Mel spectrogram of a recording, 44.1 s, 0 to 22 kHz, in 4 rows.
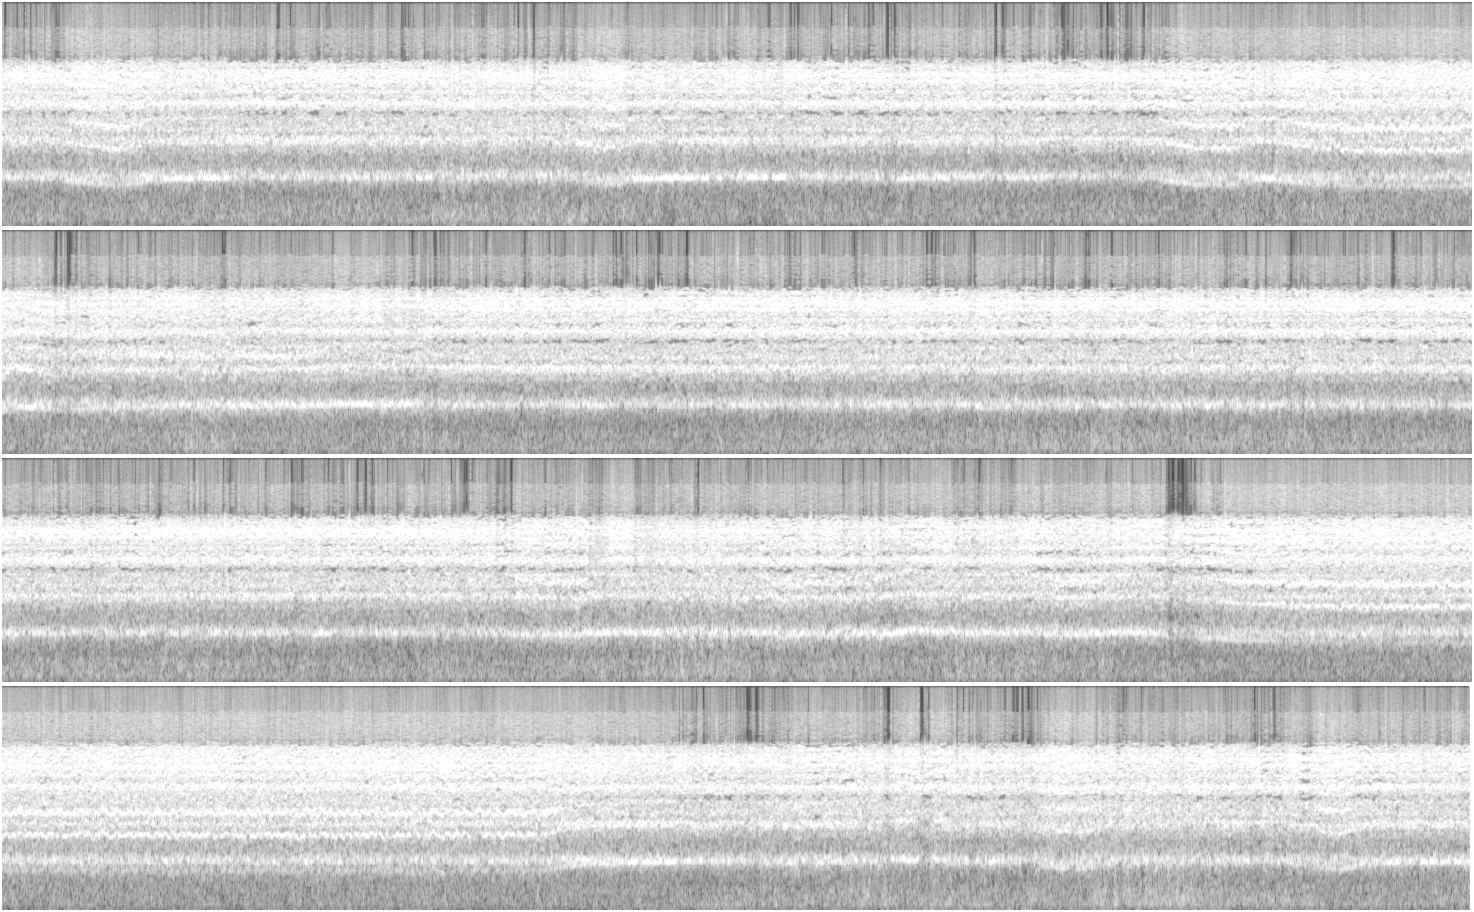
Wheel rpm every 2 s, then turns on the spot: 230, 230, 230, 230, 230, 220, 210, 230, 230, 230, 230, 230, 230, 220, 220, 220, 210, 210, 210, 230, 230, 230.
none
